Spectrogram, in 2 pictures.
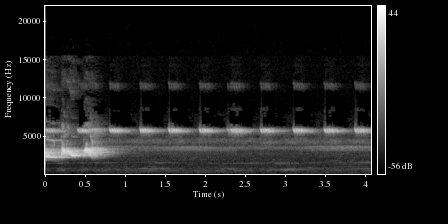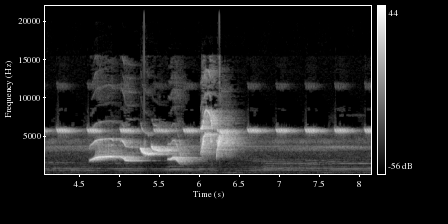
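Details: Thrush of the punglor jali type, lure recording: a whistled opening phrase, then a busy cluster of sliding, jumbled notes near the end, set against regular insect pulses throughout.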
